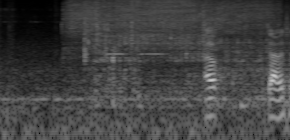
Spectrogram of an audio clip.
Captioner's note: oven beeping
